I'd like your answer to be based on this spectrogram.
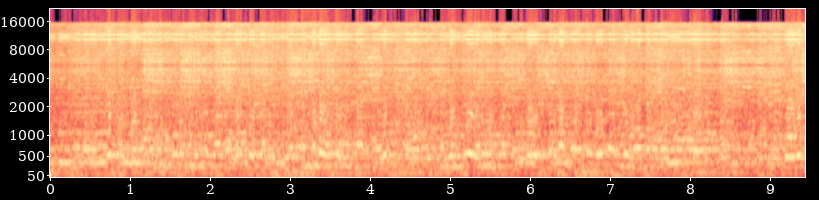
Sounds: Music

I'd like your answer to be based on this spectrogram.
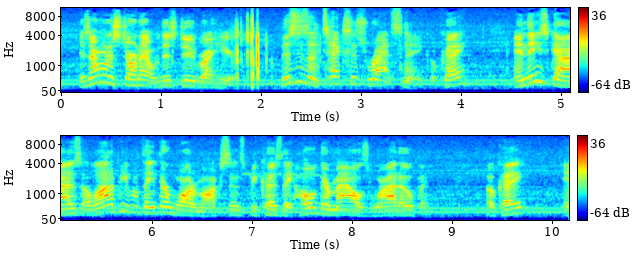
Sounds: Speech

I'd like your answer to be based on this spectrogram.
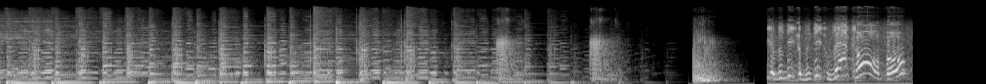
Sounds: Speech, Music

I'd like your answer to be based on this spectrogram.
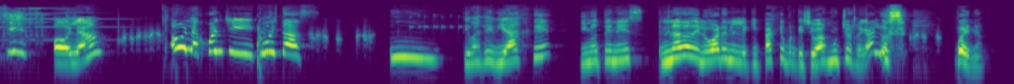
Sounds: Speech

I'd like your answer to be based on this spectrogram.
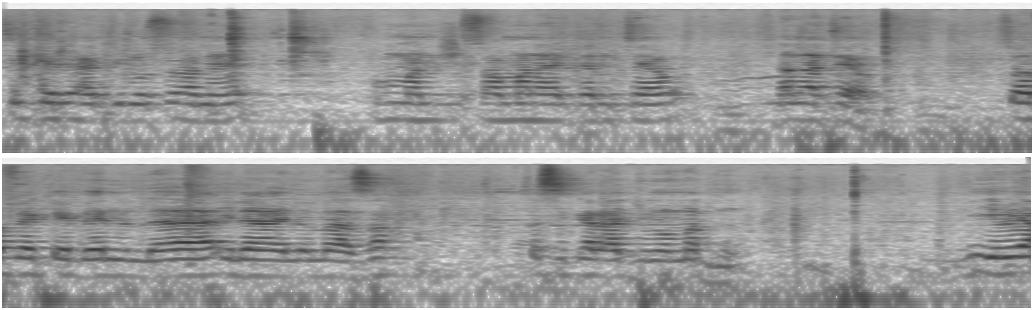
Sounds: man speaking, Speech

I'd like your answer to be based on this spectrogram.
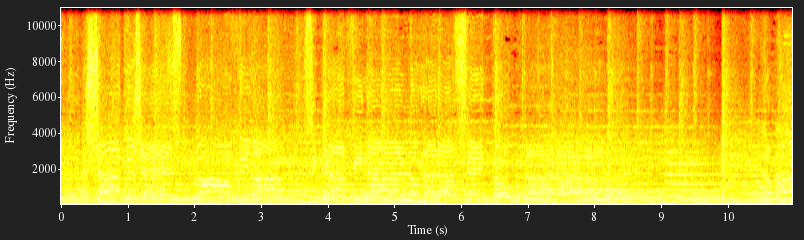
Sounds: Pop music, Music

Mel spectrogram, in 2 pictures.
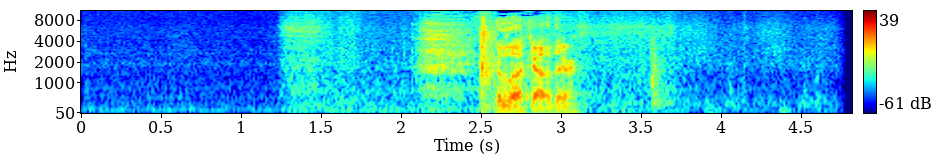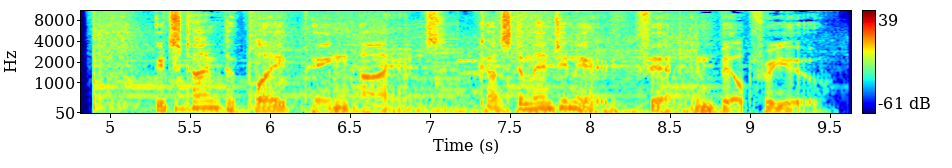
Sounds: Speech, Music

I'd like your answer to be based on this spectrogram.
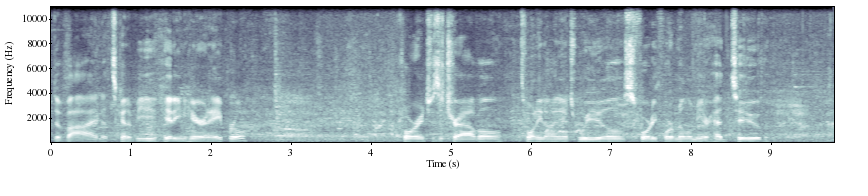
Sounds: Speech

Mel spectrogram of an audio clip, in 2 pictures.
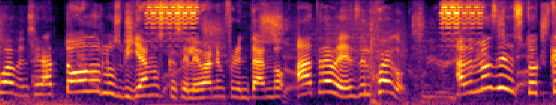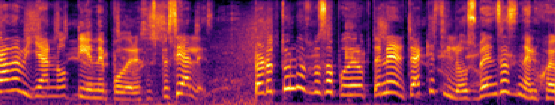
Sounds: Speech

